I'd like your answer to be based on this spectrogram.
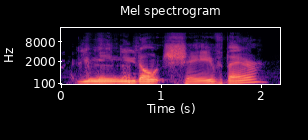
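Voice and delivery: deadpan, straight-faced delivery. Retelling one's own answer to a son's question: retelling a deadpan reply. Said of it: "with very straight face".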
